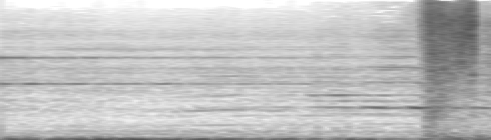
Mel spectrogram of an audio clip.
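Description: Horror film trailer sound design: a deep low rumble that hits suddenly just before and holds, with thin, steady high tones drawn out above it.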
